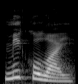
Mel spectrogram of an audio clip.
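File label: "микулай", Komi, female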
